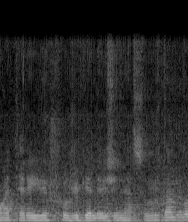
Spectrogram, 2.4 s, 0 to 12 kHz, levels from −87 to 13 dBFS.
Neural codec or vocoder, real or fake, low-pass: vocoder, 22.05 kHz, 80 mel bands, WaveNeXt; fake; 9.9 kHz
